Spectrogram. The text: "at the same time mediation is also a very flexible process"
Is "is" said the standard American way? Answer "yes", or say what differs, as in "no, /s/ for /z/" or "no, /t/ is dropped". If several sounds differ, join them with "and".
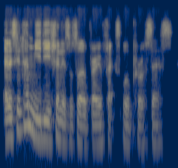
no, /s/ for /z/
